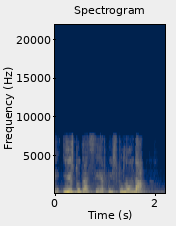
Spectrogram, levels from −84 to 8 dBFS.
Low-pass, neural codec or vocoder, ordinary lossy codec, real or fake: none; none; none; real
